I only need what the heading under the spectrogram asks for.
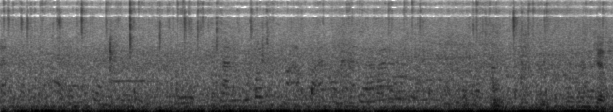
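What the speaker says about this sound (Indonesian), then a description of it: "Hujan." Rain falls steadily during preparations for a funeral service in a village, a dense, even patter on surfaces with a low electrical hum and faint background murmuring underneath.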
